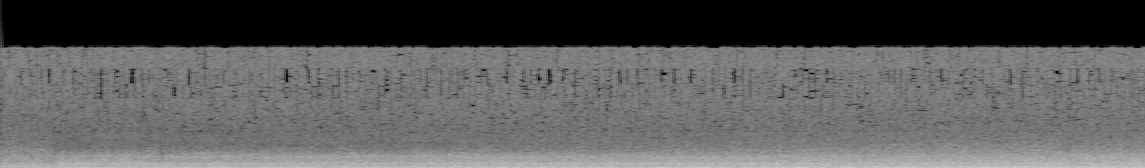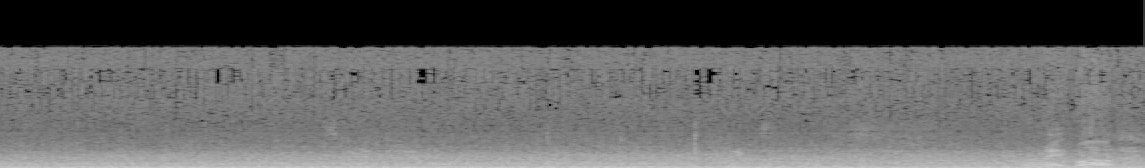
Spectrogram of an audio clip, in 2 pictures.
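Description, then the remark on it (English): A steady, loud low-frequency engine drone fills the cabin of an aeroplane in flight to New York, with a faint murmur of passengers' voices beneath it. “Passed a lot of sleeping bodies on this aeroplane.”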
